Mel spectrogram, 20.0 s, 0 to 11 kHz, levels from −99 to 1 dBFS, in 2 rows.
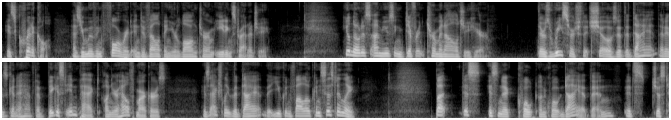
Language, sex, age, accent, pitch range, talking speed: English, male, 40-59, American, 115-150 Hz, 170 wpm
